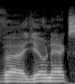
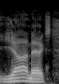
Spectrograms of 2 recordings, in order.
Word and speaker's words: Yonex: Yonex and everything that it's not yanex as we say in Texas it's Yonex right it's correct the correct pronunciation I think everybody around the probably the United States says yah but there's no yah in yo there isn't I mean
